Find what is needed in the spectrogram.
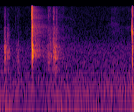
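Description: A yellow plastic retaining clip snapping onto a mounting post of a plastic dash kit: one sharp click about half a second in, followed by faint handling of the plastic.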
